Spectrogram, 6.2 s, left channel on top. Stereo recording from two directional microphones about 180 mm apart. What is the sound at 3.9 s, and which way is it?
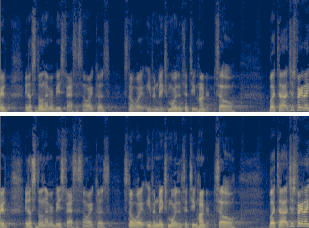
A man's voice, 10° right (ahead or behind).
